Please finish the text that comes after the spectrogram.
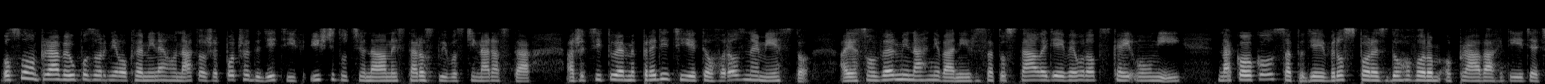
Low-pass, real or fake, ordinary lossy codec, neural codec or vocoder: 5.4 kHz; fake; Opus, 24 kbps; codec, 16 kHz, 0.5 kbps, X-Codec, HuBERT features, trained on LibriSpeech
